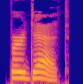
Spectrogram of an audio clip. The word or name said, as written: Burdette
